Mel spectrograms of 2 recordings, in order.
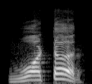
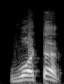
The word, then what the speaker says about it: water: अगर हम लोग कैट के जैसा इसको पढ़ने लगे तो इसको वेटर पढ़ देंगे, पढ़ेंगे ना, क्या पढ़ेंगे? वेटर, WATER वेटर। CAT कैट, तो WAT वैट, वेटर। लेकिन इसको वाटर क्यों बोलते हैं?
